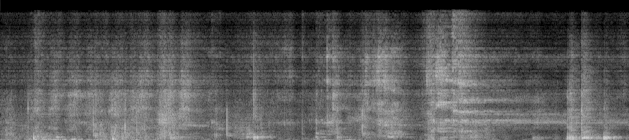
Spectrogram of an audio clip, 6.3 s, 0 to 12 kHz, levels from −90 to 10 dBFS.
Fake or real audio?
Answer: fake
